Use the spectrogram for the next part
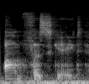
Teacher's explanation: this verb has three syllables and the stress is on that first syllable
